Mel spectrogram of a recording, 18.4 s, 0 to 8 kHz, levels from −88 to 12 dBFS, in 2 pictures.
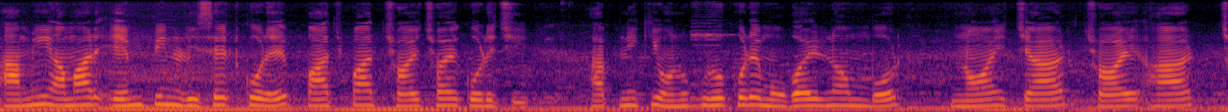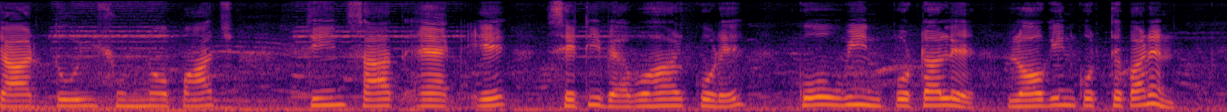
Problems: constant background noise, continuous background conversations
